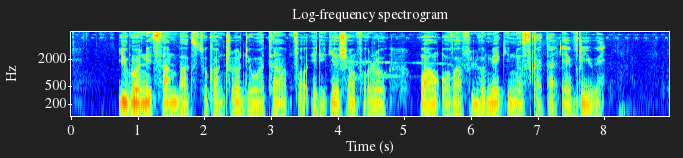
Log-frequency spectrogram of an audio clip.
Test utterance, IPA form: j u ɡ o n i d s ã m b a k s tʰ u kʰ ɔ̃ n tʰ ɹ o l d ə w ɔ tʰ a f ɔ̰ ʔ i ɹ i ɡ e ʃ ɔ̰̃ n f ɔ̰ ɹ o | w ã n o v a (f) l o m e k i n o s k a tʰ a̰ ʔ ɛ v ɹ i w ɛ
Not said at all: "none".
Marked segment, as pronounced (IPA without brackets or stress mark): f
